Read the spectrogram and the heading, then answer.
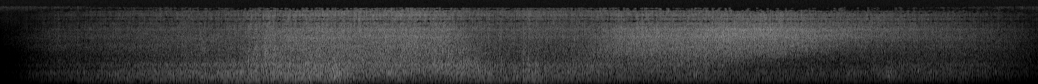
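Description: Sea waves surge and roar in broad, rolling swells beneath a boat rocking from side to side with the rhythm of the swell, cresting around the middle and again later, with a steady wash of water; no voices.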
